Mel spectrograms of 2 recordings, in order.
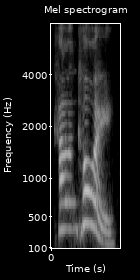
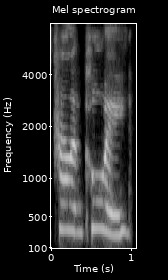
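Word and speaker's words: Kalanchoe: Kalankoi.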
